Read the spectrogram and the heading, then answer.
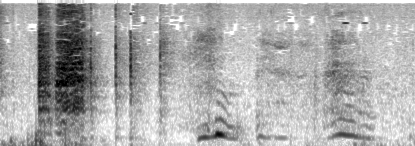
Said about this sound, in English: A burping door. The door doesn't say excuse me, does it?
